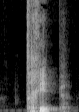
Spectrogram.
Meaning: 1. tripe (food) 2. courage
- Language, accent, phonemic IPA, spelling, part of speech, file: French, France, /tʁip/, tripes, noun, LL-Q150 (fra)-tripes.wav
